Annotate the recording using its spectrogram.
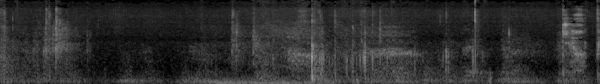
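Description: Faint, indistinct speech in the background, with scattered low handling or movement noises.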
